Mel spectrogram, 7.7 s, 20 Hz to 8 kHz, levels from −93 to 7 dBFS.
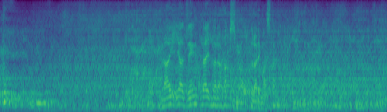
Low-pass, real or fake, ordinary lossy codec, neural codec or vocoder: none; fake; none; codec, 16 kHz, 4 kbps, X-Codec, HuBERT features, trained on LibriSpeech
